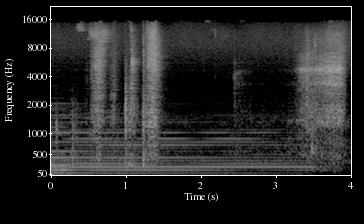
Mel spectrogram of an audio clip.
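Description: A digital keyboard's piano voice holding a chord that slowly fades away, with a couple of faint soft clicks in the first second and a half. The sound drops off abruptly at the very end.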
